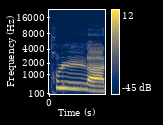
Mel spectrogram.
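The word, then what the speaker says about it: תּוֹלָע: 원어적 의미를 살펴보도록 하겠습니다이 돌라는 히브리어로 톨라 아고 발음하죠 이것은 벌레 구더기라니 있습니다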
